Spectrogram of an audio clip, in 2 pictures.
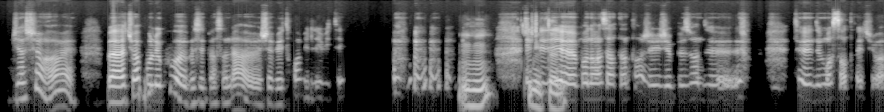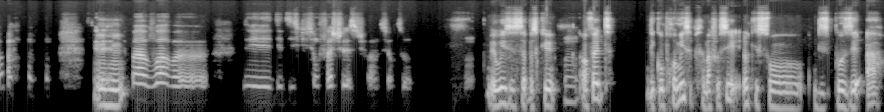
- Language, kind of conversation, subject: French, unstructured, Comment trouves-tu un compromis quand tu es en désaccord avec un proche ?
- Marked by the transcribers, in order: unintelligible speech; chuckle; tapping; chuckle; static; drawn out: "sont"; stressed: "à"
